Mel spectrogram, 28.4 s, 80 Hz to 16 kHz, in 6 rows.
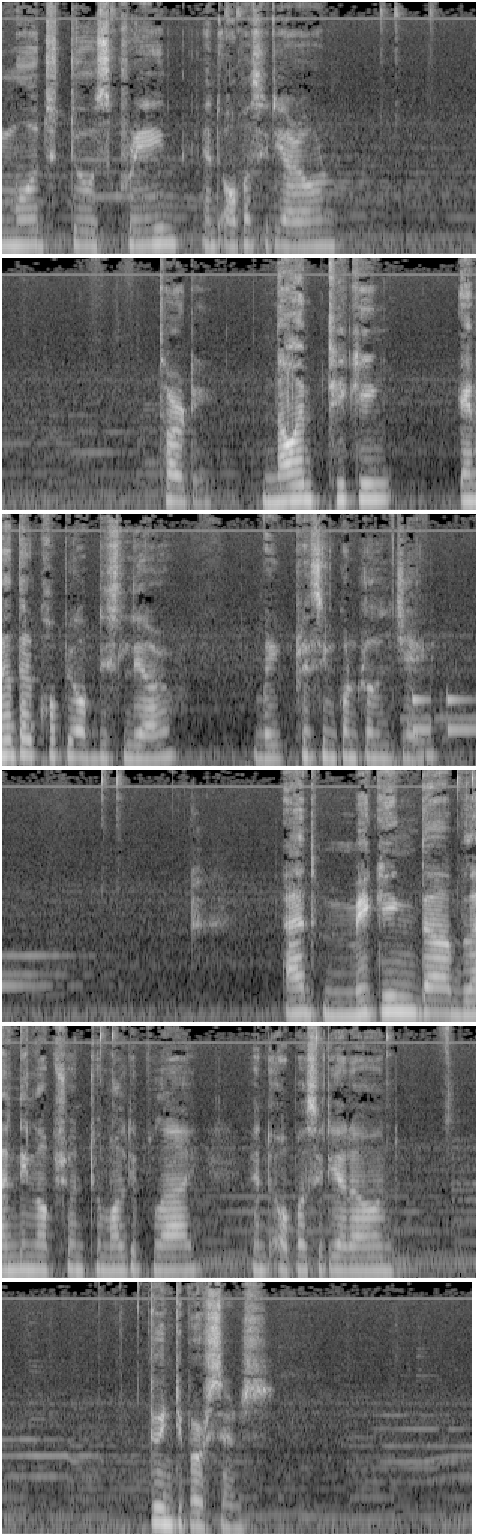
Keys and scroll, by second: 11.6 ctrl+j.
